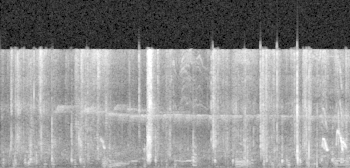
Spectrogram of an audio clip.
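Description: Chickens on a hot farm feed together, with soft scattered clucks and brief calls over steady outdoor background noise.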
